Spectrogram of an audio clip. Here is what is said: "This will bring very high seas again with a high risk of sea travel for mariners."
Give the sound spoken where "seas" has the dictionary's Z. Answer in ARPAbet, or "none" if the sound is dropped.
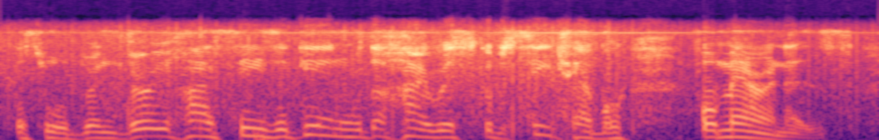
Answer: Z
